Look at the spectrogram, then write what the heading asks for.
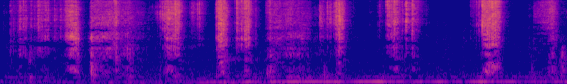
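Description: Journal pages being torn out by hand, a run of rough ripping and rustling paper bursts close up, irregular and fairly loud, with pauses between pulls.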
